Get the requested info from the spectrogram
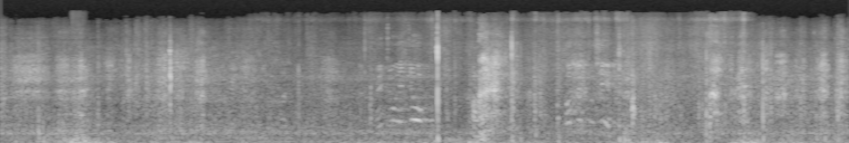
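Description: Running footsteps on artificial turf and wind rumble on a body-worn camera's microphone. There is a sharp knock of a foot striking a futsal ball about four and a half seconds in, with brief shouts from players around it.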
